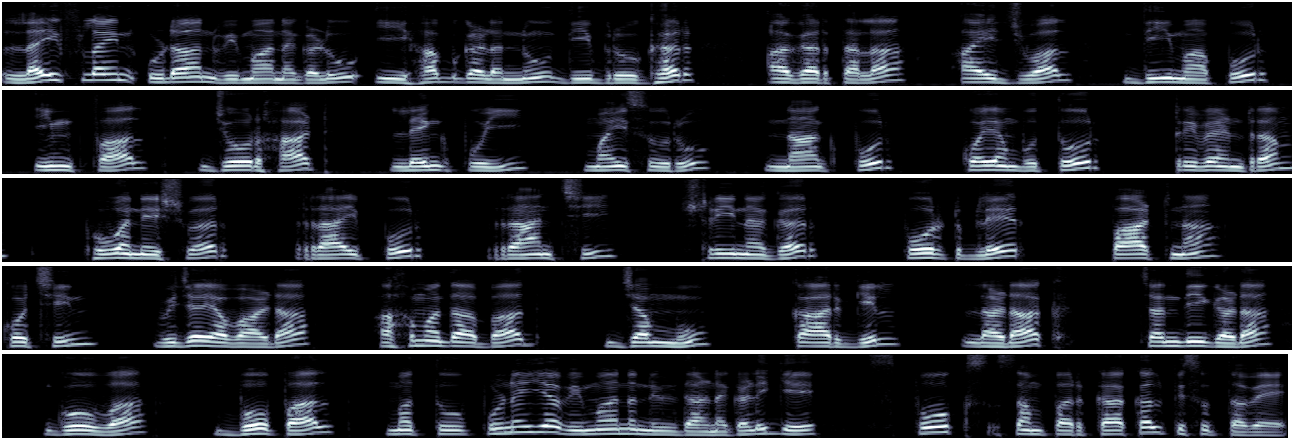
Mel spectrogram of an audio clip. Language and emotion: Kannada, neutral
